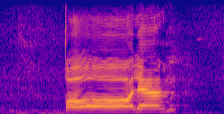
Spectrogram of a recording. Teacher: قاف کو موٹا کریں گے، بڑی قاف ہے حروف قلقلہ میں سے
